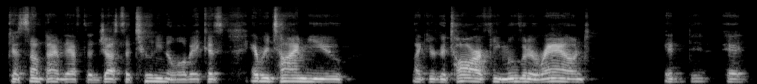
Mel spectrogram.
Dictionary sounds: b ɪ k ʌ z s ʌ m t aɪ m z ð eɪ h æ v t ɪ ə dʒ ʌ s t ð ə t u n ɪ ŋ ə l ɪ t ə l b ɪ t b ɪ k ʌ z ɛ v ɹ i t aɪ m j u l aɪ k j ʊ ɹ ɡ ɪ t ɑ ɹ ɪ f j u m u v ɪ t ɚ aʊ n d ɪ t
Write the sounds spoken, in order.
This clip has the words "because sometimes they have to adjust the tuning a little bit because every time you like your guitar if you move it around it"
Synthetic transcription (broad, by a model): k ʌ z s ʌ m t aɪ m z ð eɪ h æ f t ɪ dʒ ʌ s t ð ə t u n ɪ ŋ ə l ɪ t l b ɪ t k ʌ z ɛ v ɹ i t aɪ m j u l aɪ k j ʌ ɹ ɡ ɪ t ɑ ɹ ɪ f j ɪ m u v ɪ t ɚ aʊ n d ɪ t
